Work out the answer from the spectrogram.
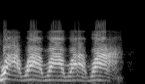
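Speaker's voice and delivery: mock whiny baby voice. Speaker mocks someone who keeps asking why: mock whining like a baby. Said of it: "Sound like a goddamn baby whining".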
